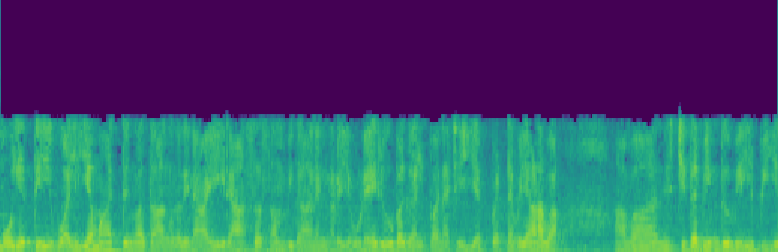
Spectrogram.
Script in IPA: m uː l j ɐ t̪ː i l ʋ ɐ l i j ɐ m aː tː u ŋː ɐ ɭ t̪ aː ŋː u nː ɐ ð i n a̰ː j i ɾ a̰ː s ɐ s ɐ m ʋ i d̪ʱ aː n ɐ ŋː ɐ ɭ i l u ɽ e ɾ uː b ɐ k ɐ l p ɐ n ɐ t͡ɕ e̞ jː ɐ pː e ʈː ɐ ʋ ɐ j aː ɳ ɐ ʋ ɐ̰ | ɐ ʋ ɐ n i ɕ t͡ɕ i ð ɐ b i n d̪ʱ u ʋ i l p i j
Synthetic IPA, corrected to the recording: m uː l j ɐ t̪ː i l ʋ ɐ l i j ɐ m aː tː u ŋː ɐ ɭ t̪ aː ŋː u nː ɐ ð i n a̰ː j i ɾ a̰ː s ɐ s ɐ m ʋ i d̪ʱ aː n ɐ ŋː ɐ ɭ i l uː ɽ e ɾ uː b ɐ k ɐ l p ɐ n ɐ t͡ɕ e̞ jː ɐ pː e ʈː ɐ ʋ ɐ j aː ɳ ɐ ʋ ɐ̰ | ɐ ʋ ɐ n i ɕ t͡ɕ i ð ɐ b i n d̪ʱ u ʋ i l p i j

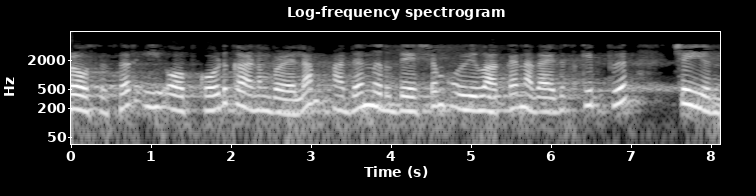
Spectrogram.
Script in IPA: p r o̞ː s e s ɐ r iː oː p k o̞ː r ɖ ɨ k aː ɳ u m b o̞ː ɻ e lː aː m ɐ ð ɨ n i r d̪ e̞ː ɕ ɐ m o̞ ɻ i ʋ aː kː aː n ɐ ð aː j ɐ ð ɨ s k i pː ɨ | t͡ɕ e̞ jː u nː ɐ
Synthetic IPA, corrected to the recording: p r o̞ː s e s ɐ r iː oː p k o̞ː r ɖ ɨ k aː ɳ u m b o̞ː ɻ e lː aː m ɐ ð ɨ n i r d̪ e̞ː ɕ ɐ m o̞ ɻ i ʋ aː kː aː n ɐ ð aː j ɐ ð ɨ s k i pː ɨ | t͡ɕ e̞ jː u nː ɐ

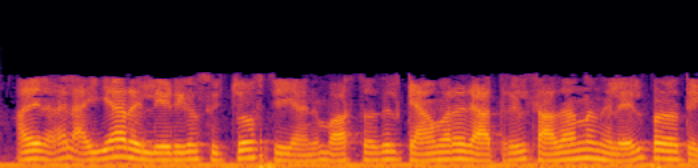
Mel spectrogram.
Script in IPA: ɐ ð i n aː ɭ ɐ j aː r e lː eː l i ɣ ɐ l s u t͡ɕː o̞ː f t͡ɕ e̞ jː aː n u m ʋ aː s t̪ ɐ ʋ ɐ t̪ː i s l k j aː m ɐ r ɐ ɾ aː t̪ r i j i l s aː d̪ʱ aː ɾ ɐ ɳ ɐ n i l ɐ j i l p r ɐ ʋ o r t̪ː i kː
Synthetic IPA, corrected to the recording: ɐ ð i n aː l ɐ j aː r e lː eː ɽ i ɣ ɐ ɭ s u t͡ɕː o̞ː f t͡ɕ e̞ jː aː n u m ʋ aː s t̪ ɐ ʋ ɐ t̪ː i l k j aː m ɐ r ɐ ɾ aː t̪ r i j i l s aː d̪ʱ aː ɾ ɐ ɳ ɐ n i l ɐ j i l p r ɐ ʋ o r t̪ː i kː

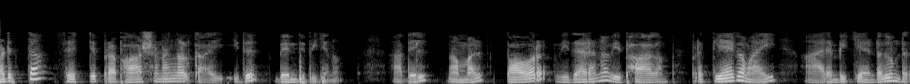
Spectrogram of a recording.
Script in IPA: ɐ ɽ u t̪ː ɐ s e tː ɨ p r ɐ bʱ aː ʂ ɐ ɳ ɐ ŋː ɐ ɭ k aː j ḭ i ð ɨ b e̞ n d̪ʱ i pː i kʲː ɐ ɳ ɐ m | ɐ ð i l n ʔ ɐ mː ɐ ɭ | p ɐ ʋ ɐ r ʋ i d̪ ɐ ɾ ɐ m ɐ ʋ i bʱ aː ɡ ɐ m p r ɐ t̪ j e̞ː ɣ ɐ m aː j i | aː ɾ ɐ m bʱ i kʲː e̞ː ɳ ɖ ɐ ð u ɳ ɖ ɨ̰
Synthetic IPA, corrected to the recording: ɐ ɽ u t̪ː ɐ s e tː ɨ p r ɐ bʱ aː ʂ ɐ ɳ ɐ ŋː ɐ ɭ k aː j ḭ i ð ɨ b e̞ n d̪ʱ i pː i kʲː ɐ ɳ ɐ m | ɐ ð i l n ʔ ɐ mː ɐ ɭ | p ɐ ʋ ɐ r ʋ i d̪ ɐ ɾ ɐ ɳ ɐ ʋ i bʱ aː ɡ ɐ m p r ɐ t̪ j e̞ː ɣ ɐ m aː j i | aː ɾ ɐ m bʱ i kʲː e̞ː ɳ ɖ ɐ ð u ɳ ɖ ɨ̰

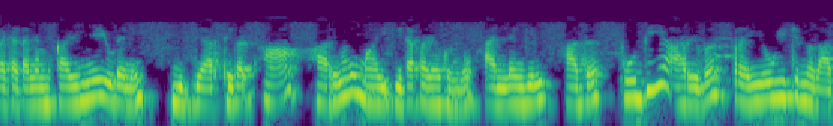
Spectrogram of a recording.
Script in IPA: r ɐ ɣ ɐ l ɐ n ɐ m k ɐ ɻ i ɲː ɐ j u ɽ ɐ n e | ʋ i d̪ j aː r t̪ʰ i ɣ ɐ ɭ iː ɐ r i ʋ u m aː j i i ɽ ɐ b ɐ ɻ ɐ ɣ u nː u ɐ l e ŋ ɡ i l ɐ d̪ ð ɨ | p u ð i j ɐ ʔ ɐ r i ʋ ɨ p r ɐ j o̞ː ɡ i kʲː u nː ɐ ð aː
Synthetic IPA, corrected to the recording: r ɐ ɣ ɐ ɽ ɐ n ɐ m k ɐ ɻ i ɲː ɐ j u ɽ ɐ n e | ʋ i d̪ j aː r t̪ʰ i ɣ ɐ ɭ aː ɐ r i ʋ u m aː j i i ɽ ɐ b ɐ ɻ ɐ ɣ u nː u ɐ lː e ŋ ɡ i l ɐ ð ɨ | p u ð i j ɐ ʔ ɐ r i ʋ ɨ p r ɐ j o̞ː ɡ i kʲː u nː ɐ ð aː

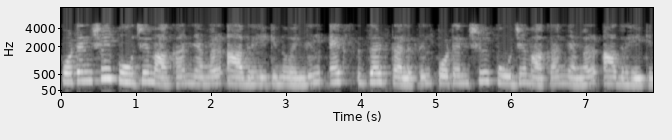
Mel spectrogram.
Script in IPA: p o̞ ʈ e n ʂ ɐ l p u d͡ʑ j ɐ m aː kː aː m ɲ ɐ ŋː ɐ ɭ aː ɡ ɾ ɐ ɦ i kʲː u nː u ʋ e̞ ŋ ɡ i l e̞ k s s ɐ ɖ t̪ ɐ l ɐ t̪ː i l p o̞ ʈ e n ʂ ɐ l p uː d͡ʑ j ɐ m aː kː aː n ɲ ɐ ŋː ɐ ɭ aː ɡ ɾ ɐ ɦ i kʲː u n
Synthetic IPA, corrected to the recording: p o̞ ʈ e n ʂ ɐ l p uː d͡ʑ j ɐ m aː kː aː n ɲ ɐ ŋː ɐ ɭ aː ɡ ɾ ɐ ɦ i kʲː u nː u ʋ e̞ ŋ ɡ i l e̞ k s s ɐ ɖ t̪ ɐ l ɐ t̪ː i l p o̞ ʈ e n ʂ ɐ l p uː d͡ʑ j ɐ m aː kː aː n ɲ ɐ ŋː ɐ ɭ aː ɡ ɾ ɐ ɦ i kʲː u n

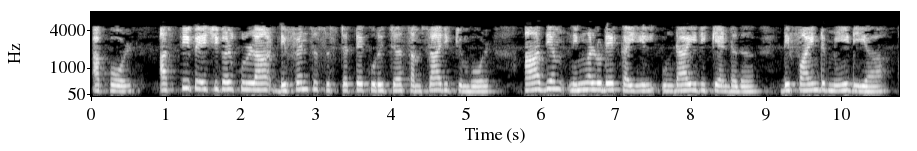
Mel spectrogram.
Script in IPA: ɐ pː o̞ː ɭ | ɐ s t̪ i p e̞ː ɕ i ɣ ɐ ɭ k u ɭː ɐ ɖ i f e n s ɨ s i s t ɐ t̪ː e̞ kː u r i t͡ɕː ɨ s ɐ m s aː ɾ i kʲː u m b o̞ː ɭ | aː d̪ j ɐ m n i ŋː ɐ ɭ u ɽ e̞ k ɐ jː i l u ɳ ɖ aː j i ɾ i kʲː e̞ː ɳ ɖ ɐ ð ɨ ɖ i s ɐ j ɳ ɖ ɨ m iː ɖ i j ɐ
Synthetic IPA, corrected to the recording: ɐ pː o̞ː ɭ | ɐ s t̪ i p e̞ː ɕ i ɣ ɐ ɭ k u ɭː ɐ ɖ i f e n s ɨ s i s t ɐ t̪ː e̞ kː u r i t͡ɕː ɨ s ɐ m s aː ɾ i kʲː u m b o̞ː ɭ | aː d̪ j ɐ m n i ŋː ɐ ɭ u ɽ e̞ k ɐ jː i l u ɳ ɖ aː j i ɾ i kʲː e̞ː ɳ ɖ ɐ ð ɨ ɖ i f ɐ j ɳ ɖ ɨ m iː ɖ i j ɐ

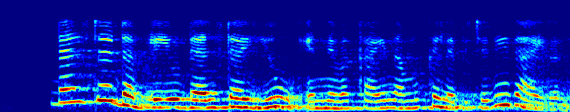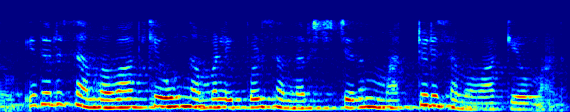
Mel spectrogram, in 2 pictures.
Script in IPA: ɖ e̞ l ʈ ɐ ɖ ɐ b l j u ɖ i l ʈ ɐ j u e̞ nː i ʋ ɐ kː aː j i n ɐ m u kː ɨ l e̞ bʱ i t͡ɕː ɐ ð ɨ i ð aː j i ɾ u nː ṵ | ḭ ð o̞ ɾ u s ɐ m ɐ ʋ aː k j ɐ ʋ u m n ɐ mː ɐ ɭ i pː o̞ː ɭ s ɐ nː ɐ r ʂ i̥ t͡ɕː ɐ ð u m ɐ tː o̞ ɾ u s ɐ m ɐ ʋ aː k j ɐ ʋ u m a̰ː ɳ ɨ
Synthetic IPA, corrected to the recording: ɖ e̞ l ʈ ɐ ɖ ɐ b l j u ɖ e l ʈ ɐ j u e̞ nː i ʋ ɐ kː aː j i n ɐ m u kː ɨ l e̞ bʱ i t͡ɕː ɐ ð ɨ i ð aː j i ɾ u nː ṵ | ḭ ð o̞ ɾ u s ɐ m ɐ ʋ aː k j ɐ ʋ u m n ɐ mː ɐ ɭ i pː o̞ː ɭ s ɐ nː ɐ r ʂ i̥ t͡ɕː ɐ ð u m ɐ tː o̞ ɾ u s ɐ m ɐ ʋ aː k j ɐ ʋ u m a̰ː ɳ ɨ

